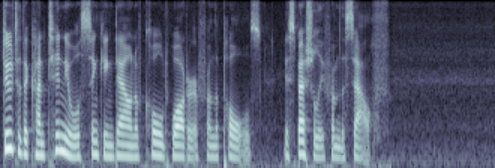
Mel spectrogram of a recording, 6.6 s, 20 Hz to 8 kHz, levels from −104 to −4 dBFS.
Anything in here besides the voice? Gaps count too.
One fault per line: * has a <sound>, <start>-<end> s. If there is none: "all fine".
all fine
